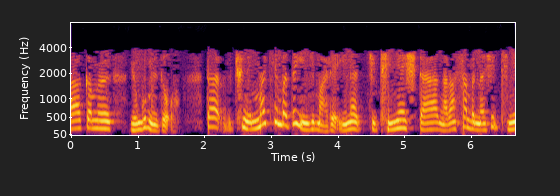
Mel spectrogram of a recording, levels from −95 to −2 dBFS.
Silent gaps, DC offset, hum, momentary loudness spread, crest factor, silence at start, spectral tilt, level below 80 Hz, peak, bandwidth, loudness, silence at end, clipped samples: none; under 0.1%; none; 6 LU; 12 dB; 0 s; -11 dB/octave; -58 dBFS; -4 dBFS; 4 kHz; -15 LUFS; 0 s; under 0.1%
